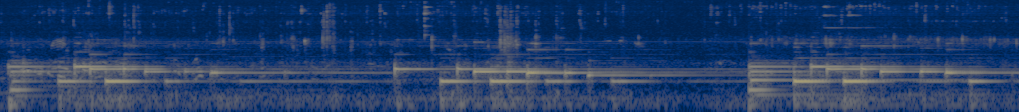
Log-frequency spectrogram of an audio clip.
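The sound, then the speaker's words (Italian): Soft, melancholy soundtrack music from the trailer of the Golden Lion-winning film Nomadland: a gentle melody of clear, ringing notes that steps through a repeating phrase, pausing and starting over twice, with no voices over it. “Questo era il trailer del film vincitore, eh, avete sentito eh, la colonna sonora che in gran parte è eh, fatto utilizzando il, la, le musiche di”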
